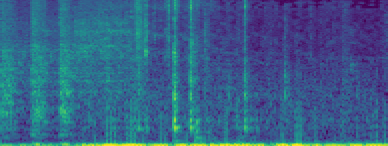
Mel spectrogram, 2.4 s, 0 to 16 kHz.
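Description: A 2006 Nissan X-Trail engine cranks and catches, then settles into a slightly uneven, misfiring idle after sitting unused, heard up close from the cockpit with no talk.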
